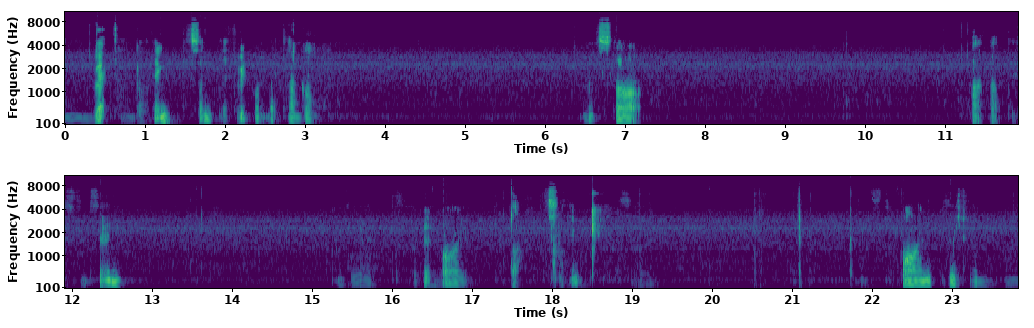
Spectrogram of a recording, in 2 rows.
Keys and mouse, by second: 2.9 click, 11.3 click, 13.6 click, 17.5 click, 19.2 d, 20.1 click, 21.0 Escape, 21.8 d, 22.4 click.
